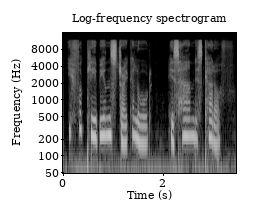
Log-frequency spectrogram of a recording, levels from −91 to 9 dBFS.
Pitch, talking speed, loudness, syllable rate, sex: 210 Hz, 190 wpm, -23 LUFS, 4.4 syllables/s, female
